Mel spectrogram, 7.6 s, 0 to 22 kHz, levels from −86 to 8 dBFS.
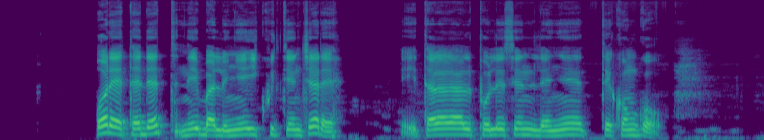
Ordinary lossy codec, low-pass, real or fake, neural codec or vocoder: none; none; real; none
